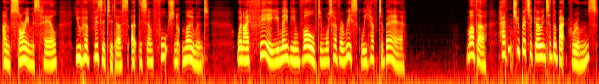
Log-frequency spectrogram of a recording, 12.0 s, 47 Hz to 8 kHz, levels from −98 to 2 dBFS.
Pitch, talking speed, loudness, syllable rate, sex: 205 Hz, 175 wpm, -20 LUFS, 5.2 syllables/s, female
